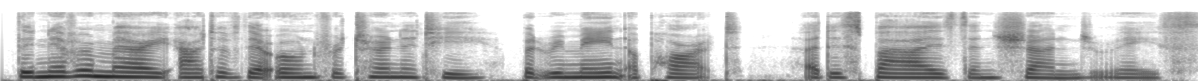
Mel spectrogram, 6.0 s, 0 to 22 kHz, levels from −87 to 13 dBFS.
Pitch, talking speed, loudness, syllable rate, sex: 200 Hz, 160 wpm, -16 LUFS, 4.9 syllables/s, female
